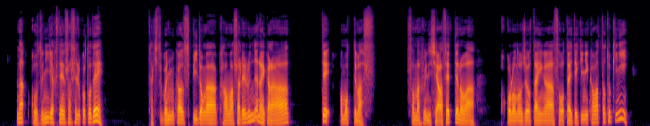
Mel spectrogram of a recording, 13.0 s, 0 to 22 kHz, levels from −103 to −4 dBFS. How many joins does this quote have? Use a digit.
1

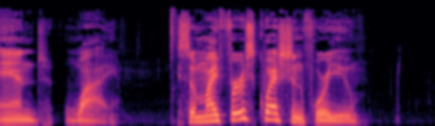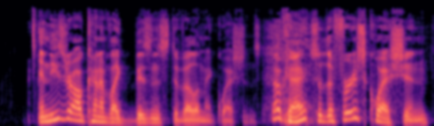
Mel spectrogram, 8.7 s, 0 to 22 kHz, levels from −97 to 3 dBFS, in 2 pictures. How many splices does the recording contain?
1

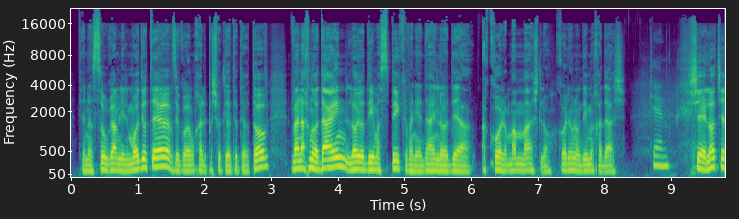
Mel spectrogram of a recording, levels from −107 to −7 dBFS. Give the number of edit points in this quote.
3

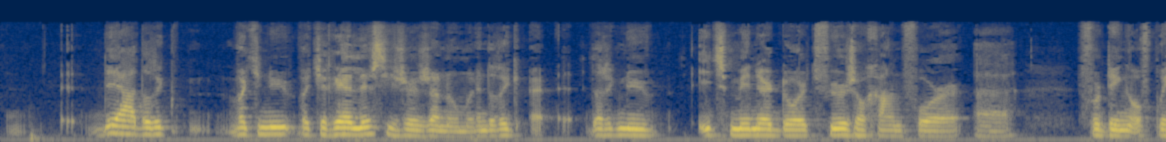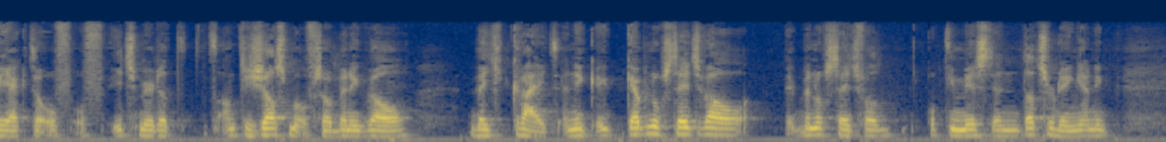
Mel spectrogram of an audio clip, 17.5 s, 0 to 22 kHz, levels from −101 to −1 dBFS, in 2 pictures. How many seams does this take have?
1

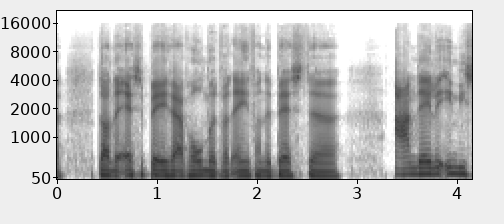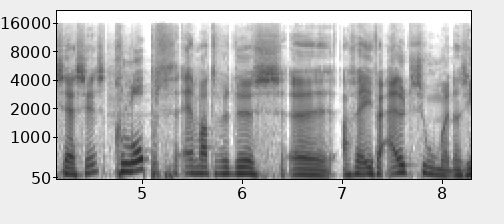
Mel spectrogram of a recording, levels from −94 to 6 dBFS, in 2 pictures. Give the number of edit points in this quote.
1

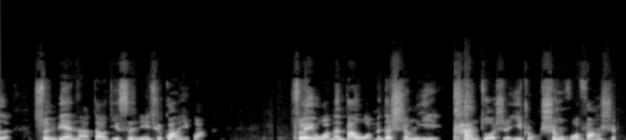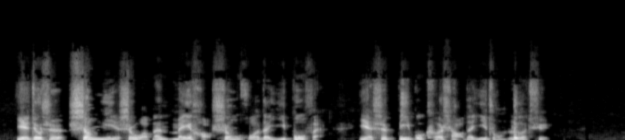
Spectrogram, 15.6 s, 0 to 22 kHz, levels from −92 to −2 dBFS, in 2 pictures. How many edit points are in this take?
0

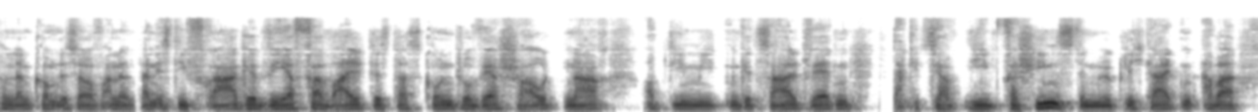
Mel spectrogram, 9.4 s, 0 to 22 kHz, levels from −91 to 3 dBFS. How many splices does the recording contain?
1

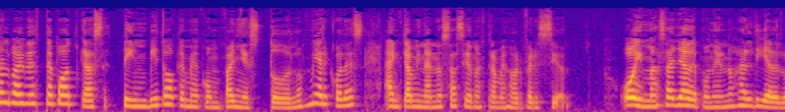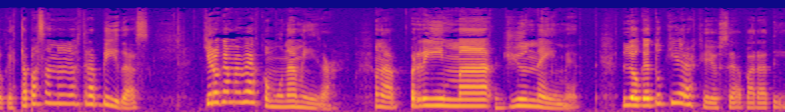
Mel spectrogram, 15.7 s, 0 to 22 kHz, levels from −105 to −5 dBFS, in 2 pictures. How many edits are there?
2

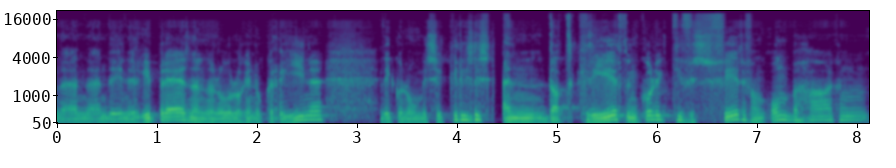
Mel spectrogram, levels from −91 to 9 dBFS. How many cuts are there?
0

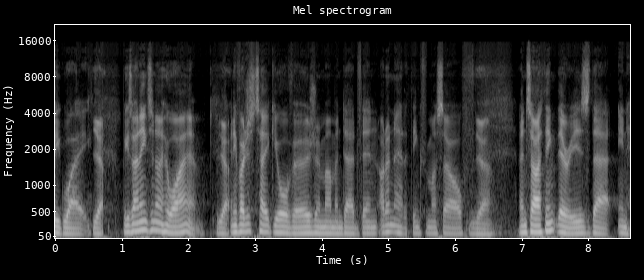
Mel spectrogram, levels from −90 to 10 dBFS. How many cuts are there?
1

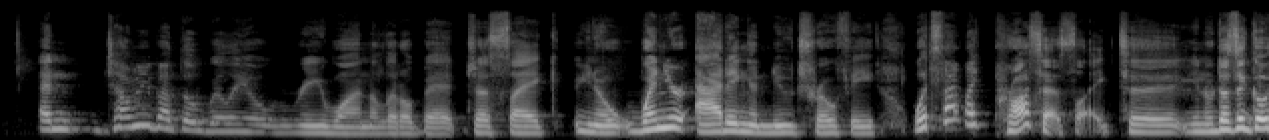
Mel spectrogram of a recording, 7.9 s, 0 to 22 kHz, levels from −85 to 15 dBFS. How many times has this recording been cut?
0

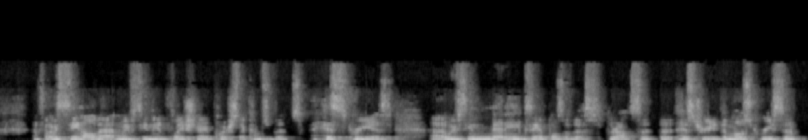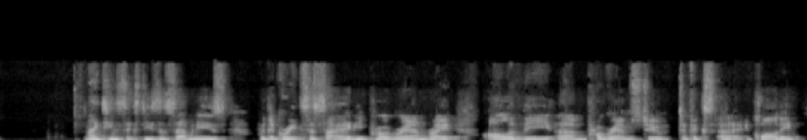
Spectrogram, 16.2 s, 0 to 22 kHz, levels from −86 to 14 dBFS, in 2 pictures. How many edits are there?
1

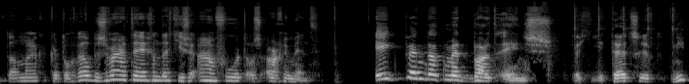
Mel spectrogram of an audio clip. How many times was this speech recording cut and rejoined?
1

